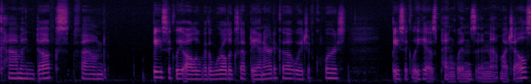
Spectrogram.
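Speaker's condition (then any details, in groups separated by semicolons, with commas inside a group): No condition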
